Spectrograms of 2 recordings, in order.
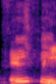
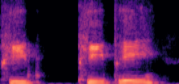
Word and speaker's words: Phi: I was saying Fifi, but it's Phi. It's pronounced Phi.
